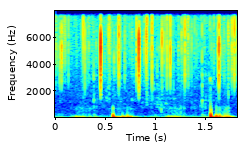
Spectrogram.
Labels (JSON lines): {"label": "biophony, double pulse", "recorder": "SoundTrap 300"}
